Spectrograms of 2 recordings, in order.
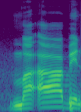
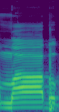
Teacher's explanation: حمزہ کو کھینچیں یعنی میم کو نہیں، ٹھیک ہے، مآبن، جب رکیں گے تو با پر قلقلہ ہو جائے گا، مآب، بہت سارے اس کو ماب پڑھ لیں گے، ماب یعنی میم کو کھینچ لیں گے اور حمزہ کی الگ سے نہیں پڑھیں گے، حالانکہ یہ تین لفظ ہیں، میم، حمزہ، با۔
